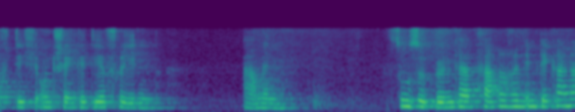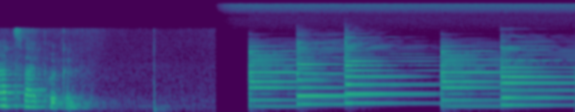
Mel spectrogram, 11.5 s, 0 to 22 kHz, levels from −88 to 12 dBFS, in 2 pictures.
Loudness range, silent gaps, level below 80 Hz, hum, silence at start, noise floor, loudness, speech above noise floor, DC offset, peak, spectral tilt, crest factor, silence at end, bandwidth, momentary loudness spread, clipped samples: 7 LU; none; -74 dBFS; none; 0 s; -60 dBFS; -23 LUFS; 38 dB; under 0.1%; -4 dBFS; -4.5 dB/octave; 20 dB; 0 s; 19.5 kHz; 15 LU; under 0.1%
